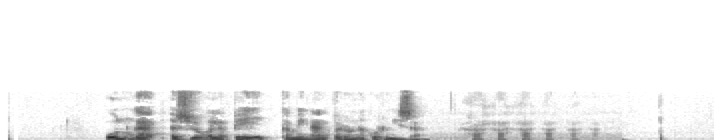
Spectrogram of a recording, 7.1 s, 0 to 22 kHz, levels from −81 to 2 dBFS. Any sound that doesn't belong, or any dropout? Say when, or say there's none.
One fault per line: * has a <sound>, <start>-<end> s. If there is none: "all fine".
* has a laugh, 4.5-6.0 s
